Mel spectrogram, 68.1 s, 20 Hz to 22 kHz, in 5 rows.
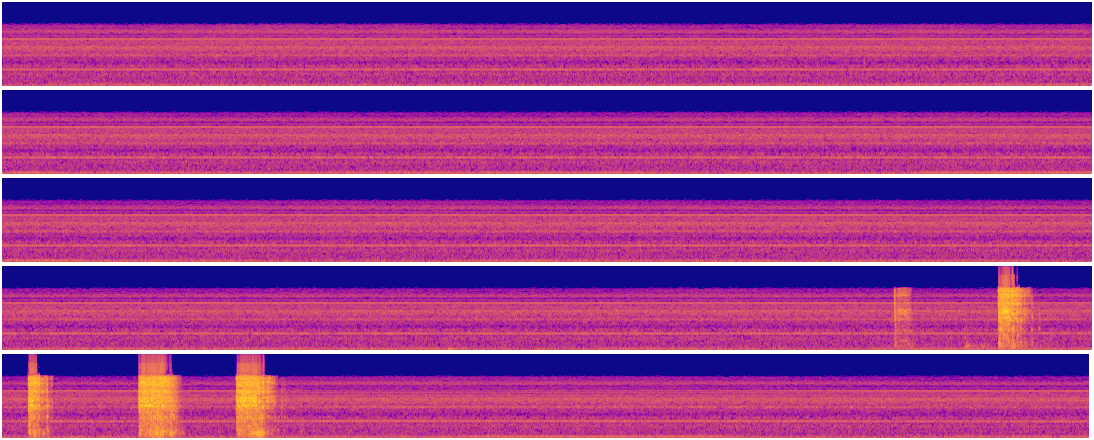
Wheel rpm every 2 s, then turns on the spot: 0, 0, 0, 0, 0, 0, 0, 0, 0, 0, 0, 0, 0, 0, 0, 0, 0, 0, 0, 0, 0, 0, 0, 0, 0, 0, 30, 10, 60, 10, 0, 0, 0, 0.
none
